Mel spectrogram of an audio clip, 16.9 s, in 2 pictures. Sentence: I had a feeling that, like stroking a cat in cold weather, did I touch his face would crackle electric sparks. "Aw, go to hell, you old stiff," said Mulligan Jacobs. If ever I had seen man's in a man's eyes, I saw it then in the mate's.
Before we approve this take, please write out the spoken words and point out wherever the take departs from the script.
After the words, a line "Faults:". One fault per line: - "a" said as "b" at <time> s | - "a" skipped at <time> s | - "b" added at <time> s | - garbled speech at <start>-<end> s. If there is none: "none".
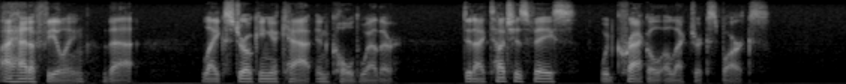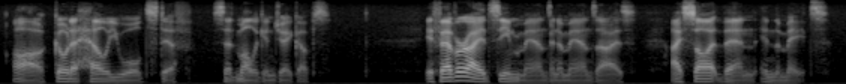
I had a feeling that, like stroking a cat in cold weather, did I touch his face would crackle electric sparks. "Aw, go to hell, you old stiff," said Mulligan Jacobs. If ever I had seen man's in a man's eyes, I saw it then in the mate's.
Faults:
none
